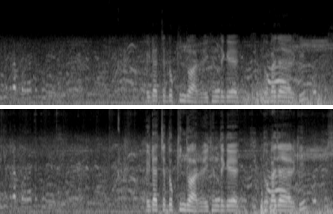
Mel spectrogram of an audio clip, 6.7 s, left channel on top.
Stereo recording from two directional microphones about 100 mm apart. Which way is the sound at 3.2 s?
85° right.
